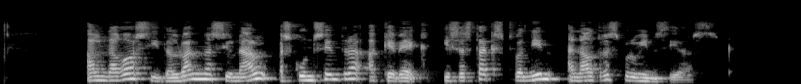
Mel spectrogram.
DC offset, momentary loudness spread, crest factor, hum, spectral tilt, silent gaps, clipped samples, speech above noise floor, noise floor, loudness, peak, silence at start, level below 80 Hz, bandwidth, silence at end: under 0.1%; 10 LU; 16 dB; none; -5 dB/octave; 5.04-5.09 s; under 0.1%; over 74 dB; under -90 dBFS; -16 LUFS; -2 dBFS; 0.85 s; -58 dBFS; 8 kHz; 0.9 s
